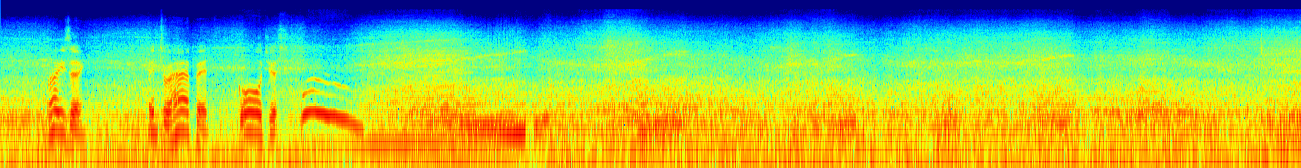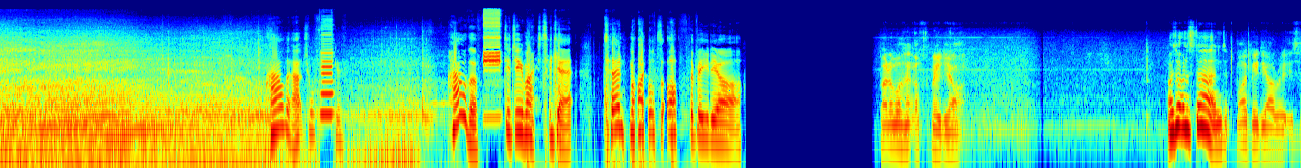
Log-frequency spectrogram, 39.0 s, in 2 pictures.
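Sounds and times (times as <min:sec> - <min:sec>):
wind and road noise: 0:00.0 - 0:30.0
motorcycle engine shifting gears: 0:05.3 - 0:23.6, 0:24.7 - 0:26.2.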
